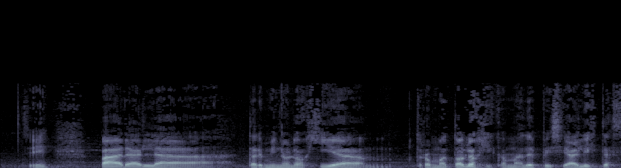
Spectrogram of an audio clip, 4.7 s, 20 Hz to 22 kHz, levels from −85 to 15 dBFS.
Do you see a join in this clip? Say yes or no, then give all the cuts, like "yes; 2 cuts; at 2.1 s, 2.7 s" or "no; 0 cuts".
no; 0 cuts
